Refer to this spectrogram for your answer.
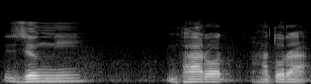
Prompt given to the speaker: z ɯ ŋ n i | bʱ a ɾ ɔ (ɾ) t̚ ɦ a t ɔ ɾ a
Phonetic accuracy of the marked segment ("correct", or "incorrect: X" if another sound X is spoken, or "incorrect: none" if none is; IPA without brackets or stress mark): incorrect: none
